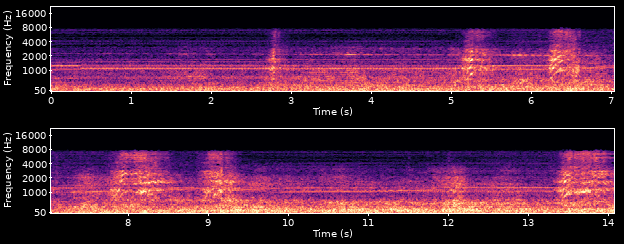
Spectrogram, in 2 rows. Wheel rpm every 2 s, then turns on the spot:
0, 0, 10, 20, 20, 0, 20.
none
